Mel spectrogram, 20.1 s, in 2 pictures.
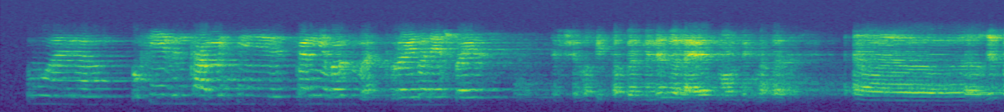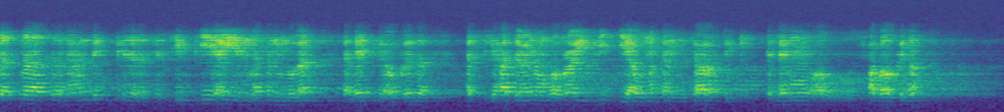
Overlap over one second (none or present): none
